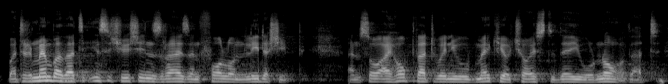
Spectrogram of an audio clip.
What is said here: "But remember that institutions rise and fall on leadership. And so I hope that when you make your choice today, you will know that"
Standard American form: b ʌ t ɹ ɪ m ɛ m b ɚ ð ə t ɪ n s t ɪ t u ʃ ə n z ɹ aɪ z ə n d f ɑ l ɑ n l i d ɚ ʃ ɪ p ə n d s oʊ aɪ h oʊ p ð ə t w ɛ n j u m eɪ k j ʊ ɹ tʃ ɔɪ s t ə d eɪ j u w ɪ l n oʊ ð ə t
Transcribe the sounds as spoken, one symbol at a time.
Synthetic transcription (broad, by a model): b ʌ t ɹ ɪ m ɛ m b ɚ ð ə t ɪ n s t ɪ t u ʃ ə n z ɹ aɪ z ə n d f ɑ l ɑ n l i d ɚ ʃ ɪ p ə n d s oʊ aɪ h oʊ p ð ə t w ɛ n j u m eɪ k j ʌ ɹ tʃ ɔɪ s t ə d eɪ j u w ɪ l n oʊ ð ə t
